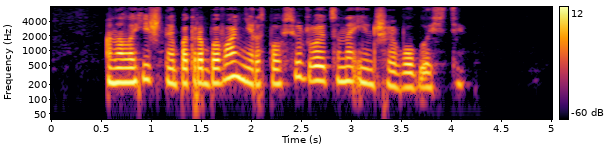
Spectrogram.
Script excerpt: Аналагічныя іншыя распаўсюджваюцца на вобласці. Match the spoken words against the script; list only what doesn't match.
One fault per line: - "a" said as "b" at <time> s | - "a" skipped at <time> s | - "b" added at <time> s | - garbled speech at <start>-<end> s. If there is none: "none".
- "іншыя" said as "патрабаванні" at 1.4 s
- "іншыя" added at 3.2 s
